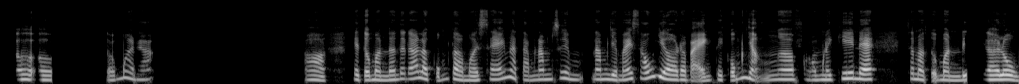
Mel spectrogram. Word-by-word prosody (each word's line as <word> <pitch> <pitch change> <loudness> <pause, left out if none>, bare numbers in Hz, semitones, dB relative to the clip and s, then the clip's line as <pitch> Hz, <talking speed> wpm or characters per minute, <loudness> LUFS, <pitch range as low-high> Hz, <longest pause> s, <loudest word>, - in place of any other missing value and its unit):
Ừ, 225 0 +1
ừ, 210 -1 0 0.6
đúng 200 +7 -7
rồi 300 -5 -3
đó. 220 0 -8 1.5
Ờ, 215 -3 -1 0.3
thì 220 - 0
tụi 200 -1 +1
mình 210 -2 0
lên 210 +1 +1
tới 255 - -4
đó 265 +2 +1
là 265 - +4
cũng 245 0 -9
tờ 240 -4 +2
mờ 195 -1 0
sáng 235 +7 -2
nè, 325 -4 0
tầm 205 -1 -8
5-6 235 +6 -2
gi - - -3 0.2
năm 235 0 -1
giờ 220 -2 +2
mấy, 220 +4 +1
6 275 +5 -1
giờ 235 -8 +7
rồi 215 0 +2
bạn. 175 -2 +2
Thì 210 - -5
cũng 195 +1 -3
nhận, 295 -7 -1
ờ, 230 0 +4
phòng 210 -1 -5
này 215 - +1
kia 270 +5 +2
nè. 240 -2 +8 0.4
Xong 250 - -2
rồi 225 - +3
tụi - - -4
mình 200 -2 0
đi 205 - +3 0.2
chơi 215 0 +6
luôn. 220 -3 +7
225 Hz, 255 wpm, -23 LUFS, 210-250 Hz, 1.5 s, nè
